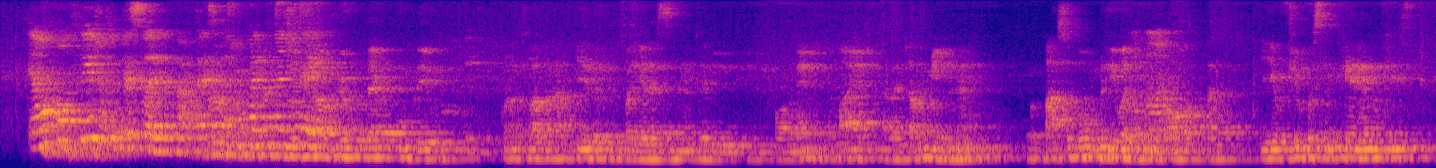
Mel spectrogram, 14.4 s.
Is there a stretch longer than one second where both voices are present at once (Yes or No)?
Yes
